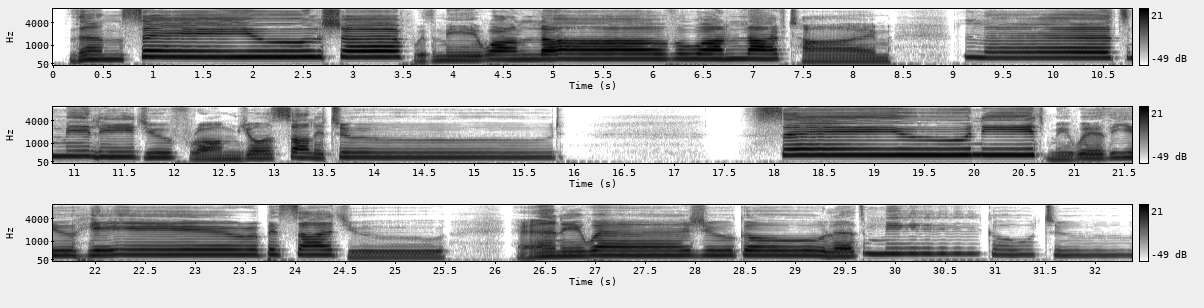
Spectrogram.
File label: CV-12 tube 8 male; Avant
